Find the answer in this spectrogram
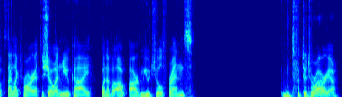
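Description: A man chatting casually as a live streamer while he comments on the game he is playing. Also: mid-range voice.

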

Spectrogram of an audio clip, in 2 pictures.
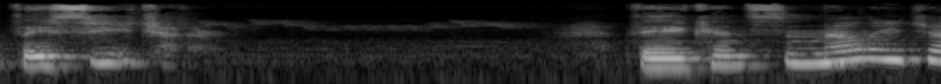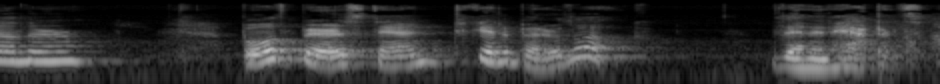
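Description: A middle-aged woman reads to children in an animated teacher's style. Her pitch moves widely and she takes her time over phrases. She speaks encouragingly, addressing her young listeners directly. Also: gravelly. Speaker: teacher reading aloud to children. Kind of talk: animated children's read-aloud with asides to listeners. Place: small unfinished room or garage with drywall, indoors.

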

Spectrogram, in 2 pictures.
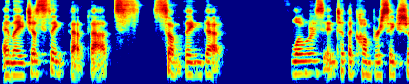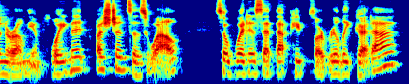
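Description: An older woman and former educator giving an earnest, measured comment at a panel, speaking into a handheld mic in a large meeting room. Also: lowish voice, fairly even intonation, creaky, husky. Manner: earnest, measured, thinking aloud.

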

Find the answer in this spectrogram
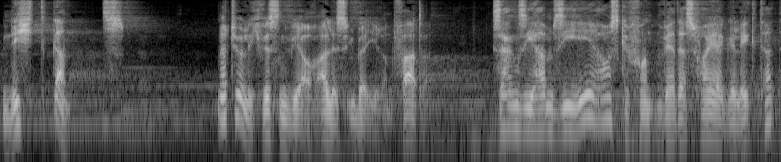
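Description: A man's voice: lowish voice, sing-song, normal speed, fairly bright tone. A man voicing a suave, menacing English intelligence officer with formal, mocking politeness in a German video game. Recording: reverberant hall, music behind.

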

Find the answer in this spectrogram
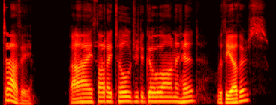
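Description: A man's voice: medium pitch, moderate pace, clean tone, no room sound, studio quality, natural voice. An actor playing a serious, protective male schoolteacher who speaks in careful, formal phrases in an audio drama. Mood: firm, concerned.

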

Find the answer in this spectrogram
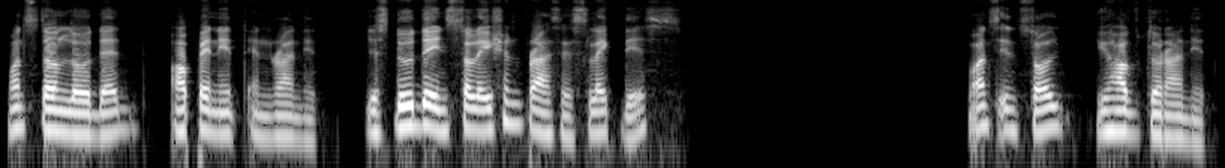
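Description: A man narrating a step-by-step software tutorial as the host. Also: medium pitch, moderate pace, no room sound, studio quality.

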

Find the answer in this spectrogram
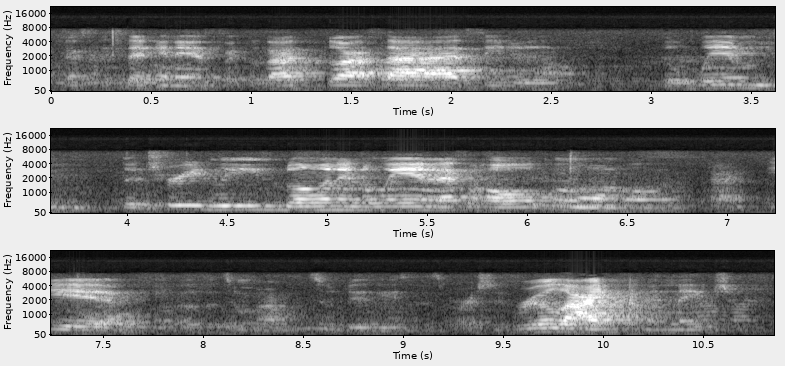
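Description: An American woman with a deep voice talks informally, like a guest in a relaxed interview. She sits well back from the phone mic in a reverberant room, so the sound is slightly dull, with people murmuring behind her. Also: moderate pace. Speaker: interview guest, poet and author. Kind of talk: casual chatty interview answers. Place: indoor arts center room, seated. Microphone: phone camera a few metres away. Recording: echoey room, distant muffled phone-camera sound, chatter.

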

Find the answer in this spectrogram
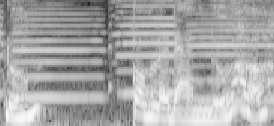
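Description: A woman voicing a firm but consoling mother dog in a children's cartoon, with a slightly husky voice. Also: mid-range voice, a little fast, music in the background, lightly acted. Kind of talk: Vietnamese children's cartoon dubbing.

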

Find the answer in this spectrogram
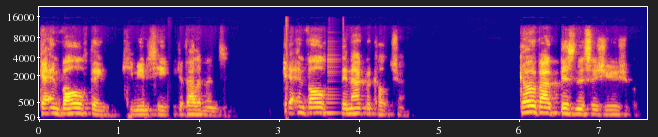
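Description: A man's voice: medium pitch, moderate pace, pauses often, mellow, lo-fi sound. A middle-aged man with an English accent preaching a sermon from a small room at home, earnest and prone to restarting his words.

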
